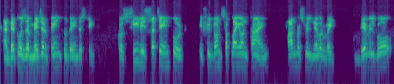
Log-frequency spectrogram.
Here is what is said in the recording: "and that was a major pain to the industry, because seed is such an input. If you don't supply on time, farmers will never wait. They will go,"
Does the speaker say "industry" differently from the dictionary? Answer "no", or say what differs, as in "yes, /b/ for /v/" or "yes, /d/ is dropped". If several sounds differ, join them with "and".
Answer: no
